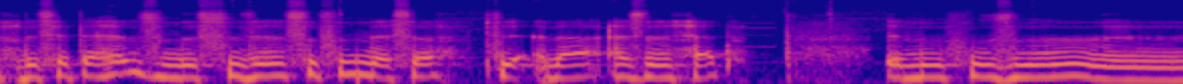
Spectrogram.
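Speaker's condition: Total glossectomy; base of tongue cancer, flap necrosis, ventilator via tracheostomy, temporary laryngectomy, nasogastric tube; eats everything perfectly again; voice deeper before diagnosis, incomprehensible after surgery, intensive speech therapy at CRIL, sister understood

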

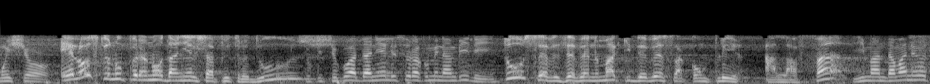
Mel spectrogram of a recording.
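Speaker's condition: No condition

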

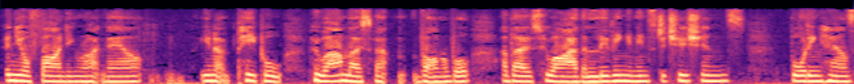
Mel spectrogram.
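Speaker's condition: No condition

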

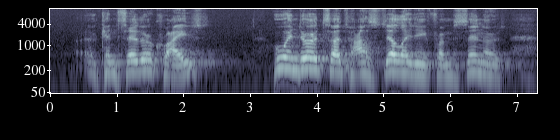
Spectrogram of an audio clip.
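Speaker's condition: ALS (Lou Gehrig's disease); swallowing

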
